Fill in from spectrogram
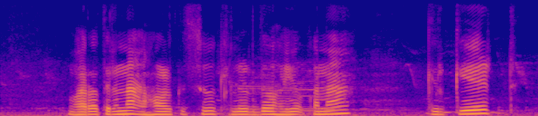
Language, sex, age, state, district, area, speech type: Santali, female, 45-60, West Bengal, Uttar Dinajpur, rural, spontaneous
